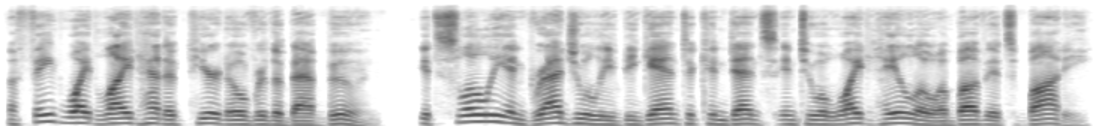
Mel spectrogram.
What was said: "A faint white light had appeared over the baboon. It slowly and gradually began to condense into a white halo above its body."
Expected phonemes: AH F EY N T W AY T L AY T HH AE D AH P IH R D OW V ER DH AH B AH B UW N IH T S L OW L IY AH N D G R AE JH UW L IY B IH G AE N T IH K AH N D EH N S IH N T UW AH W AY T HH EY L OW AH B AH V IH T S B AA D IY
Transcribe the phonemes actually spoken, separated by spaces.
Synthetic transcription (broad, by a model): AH F EY N T W AY T L AY T HH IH D AH P IH R D OW V ER DH AH B AH B UW N IH T S L OW L IY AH N G R AE JH UW L IY B IH G AE N T IH K AH N D EH N S IH N T UW AH W AY T HH EY L OW AH B AH V IH T S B AA D IY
